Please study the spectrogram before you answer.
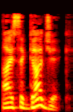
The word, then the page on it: isagogic: British English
